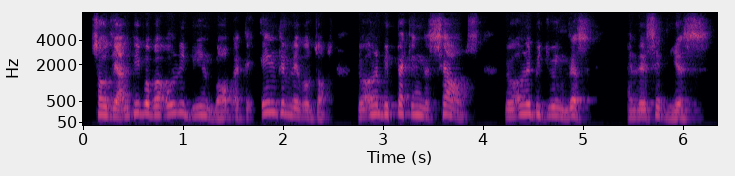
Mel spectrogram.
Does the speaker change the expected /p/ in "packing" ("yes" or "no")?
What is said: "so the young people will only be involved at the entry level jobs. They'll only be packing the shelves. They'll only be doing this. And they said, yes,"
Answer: no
